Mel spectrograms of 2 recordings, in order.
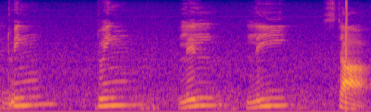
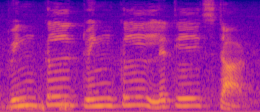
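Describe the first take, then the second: First: The final syllable of 'twinkle' is dropped. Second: Every syllable of 'twinkle' is fully pronounced.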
